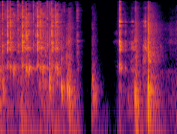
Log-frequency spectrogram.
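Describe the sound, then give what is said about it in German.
A utensil clinks and clatters against a bowl while stirring a vanilla and cinnamon mixture, with rapid knocking, a short pause, then a few more sharp taps. “rühr noch ein bisschen rühren, rühren, rühren, rühren.”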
